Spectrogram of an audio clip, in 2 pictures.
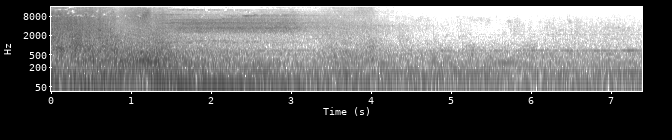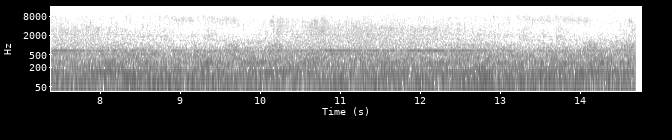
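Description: A triumphant fanfare plays softly.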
